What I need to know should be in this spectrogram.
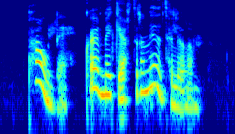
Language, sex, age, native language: Icelandic, female, 30-39, Icelandic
